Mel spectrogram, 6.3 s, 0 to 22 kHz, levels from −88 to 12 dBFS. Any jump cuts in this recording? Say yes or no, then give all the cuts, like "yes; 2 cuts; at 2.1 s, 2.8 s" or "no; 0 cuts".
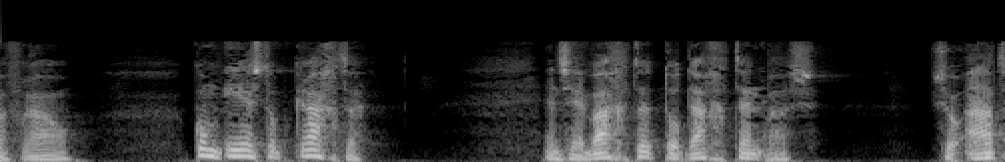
yes; 4 cuts; at 1.4 s, 3.7 s, 4.3 s, 4.8 s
